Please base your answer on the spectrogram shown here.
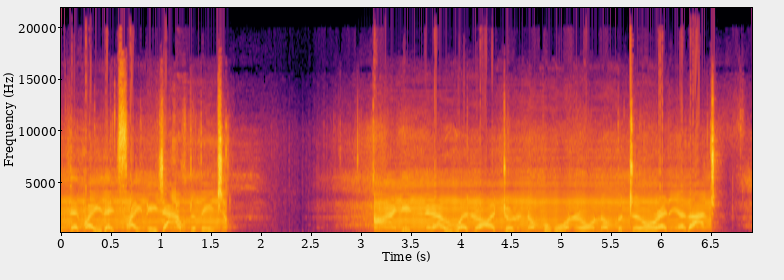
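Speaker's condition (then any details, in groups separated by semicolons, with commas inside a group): Laryngeal cancer with laryngectomy; laryngeal squamous cell carcinoma, laryngectomy; chemotherapy, radiotherapy, repeated surgery; lost speech after operation, speech therapy, slower speech clearer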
